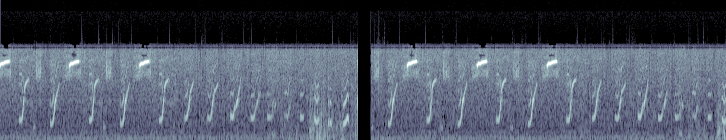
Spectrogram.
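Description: A guinea pig gives a fast run of short, rising whistled squeaks, with sharper high chirps between.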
